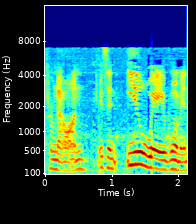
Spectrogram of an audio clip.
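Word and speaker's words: Eyllwe: Oh, let's see if I remember how to pronounce this word. Eelway. I'm going to check. I got to fact check myself. Is it a fact or is it just Eelway? I said it right.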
